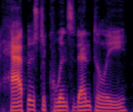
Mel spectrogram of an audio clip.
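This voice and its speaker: A man's voice: fairly low pitch, steady tone, moderate pace, pushed and bright, no echo, clean studio sound. A man in casual podcast banter, laying out an elaborate theory in an earnest, wordy way.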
